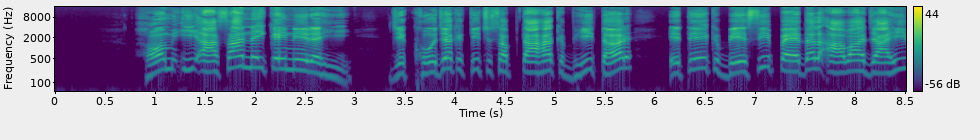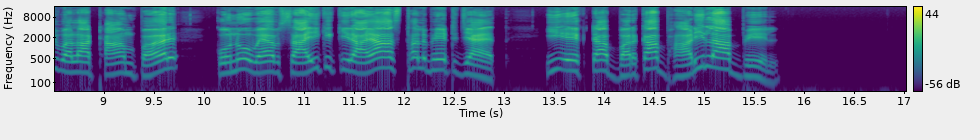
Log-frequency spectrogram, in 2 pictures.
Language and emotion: Maithili, surprised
